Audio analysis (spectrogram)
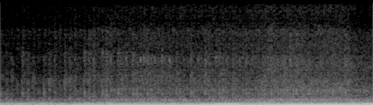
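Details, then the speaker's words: Diesel four-cylinder after injection pump synchronisation: rises smoothly from idle into high revs with a clean, deep rumble and no knocks. Owner says it sounds almost like a petrol engine. Engine is healthy. "ah le bruit il est magnifique quand j'accélère quand je suis dans les tours franchement on dirait un essence on dirait pas un diesel c'est impressionnant le bruit que ça fait"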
